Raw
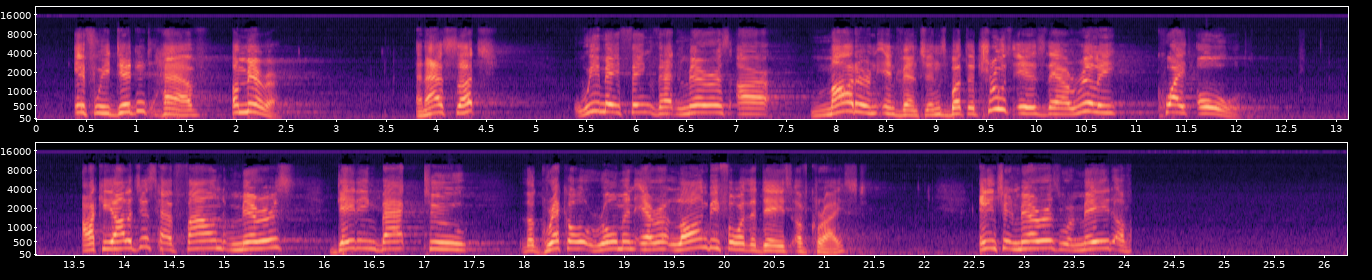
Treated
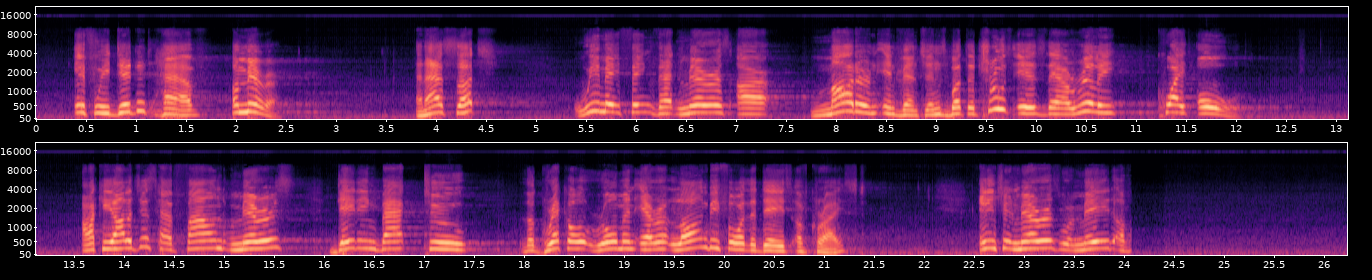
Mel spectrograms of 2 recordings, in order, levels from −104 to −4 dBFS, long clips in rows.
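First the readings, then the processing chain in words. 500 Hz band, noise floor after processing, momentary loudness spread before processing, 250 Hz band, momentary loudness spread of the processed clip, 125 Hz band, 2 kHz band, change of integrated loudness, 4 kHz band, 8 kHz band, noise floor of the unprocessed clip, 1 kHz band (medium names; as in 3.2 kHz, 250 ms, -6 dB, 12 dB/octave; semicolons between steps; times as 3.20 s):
+3.0 dB, -58 dBFS, 9 LU, +5.5 dB, 10 LU, +6.5 dB, -3.5 dB, +2.5 dB, -6.0 dB, no reading, -62 dBFS, +0.5 dB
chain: harmonic-percussive split harmonic +5 dB; transient shaper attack -2 dB, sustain -6 dB; tilt EQ -2.5 dB/octave; trim -3 dB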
